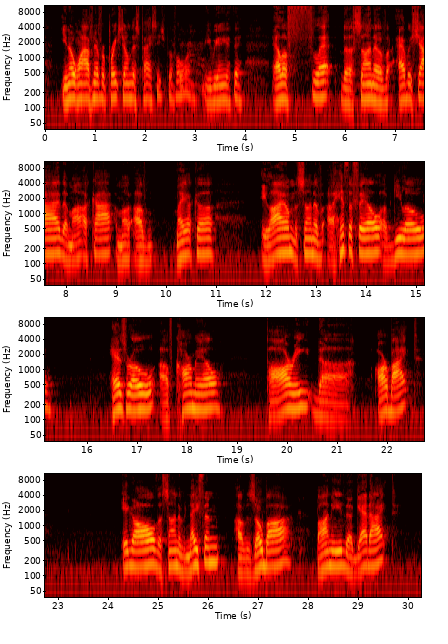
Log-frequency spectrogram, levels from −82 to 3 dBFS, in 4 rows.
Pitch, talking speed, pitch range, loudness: 155 Hz, 85 wpm, 130-165 Hz, -35 LUFS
